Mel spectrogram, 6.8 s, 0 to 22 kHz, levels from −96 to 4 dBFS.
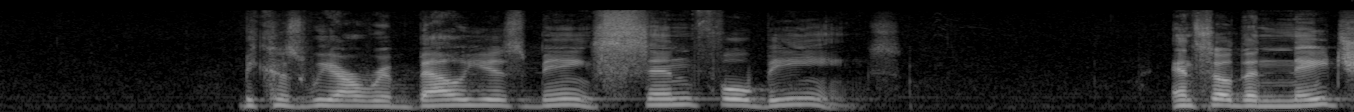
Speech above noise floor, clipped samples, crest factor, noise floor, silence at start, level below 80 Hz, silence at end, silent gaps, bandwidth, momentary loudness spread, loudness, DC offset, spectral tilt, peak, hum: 37 dB; under 0.1%; 22 dB; -74 dBFS; 1.2 s; -86 dBFS; 0 s; none; 16 kHz; 15 LU; -37 LUFS; under 0.1%; -4 dB/octave; -18 dBFS; none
